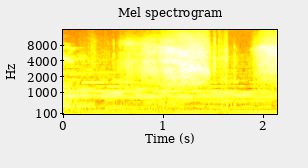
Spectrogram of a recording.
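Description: Background music with sustained, steady notes. About half a second in, a soft hiss rises over it for nearly a second.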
